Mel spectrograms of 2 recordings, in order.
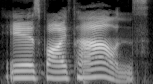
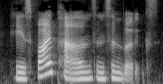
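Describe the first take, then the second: First: Very slow, savoured gloat; a greedy thief relishing found money, drawn out. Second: Said in the usual way. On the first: A narrator's reading.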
